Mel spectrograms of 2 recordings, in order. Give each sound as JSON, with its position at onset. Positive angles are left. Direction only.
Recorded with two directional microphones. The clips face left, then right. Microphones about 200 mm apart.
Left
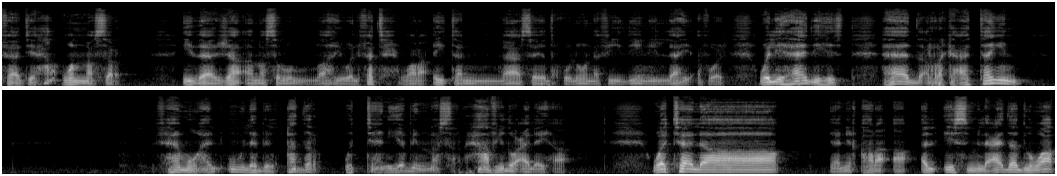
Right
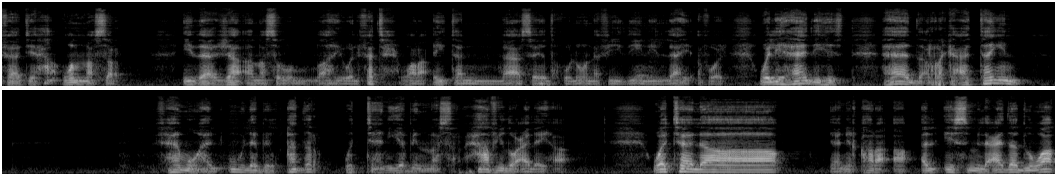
{"t": 0.0, "sound": "speech", "side_deg": 30}
{"t": 12.1, "sound": "speech", "side_deg": 30}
